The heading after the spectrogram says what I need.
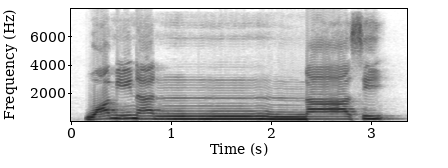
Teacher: نون کو جب نون کے ساتھ کنیکٹ کریں گے تو بیچ میں الف اور لام ہے، ان دونوں حرفوں کو چھوڑ دیں گے، نون کے اوپر غنہ ہے، ایک الف کی مقدار غنہ کر کے پڑھیں گے شد کی وجہ سے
